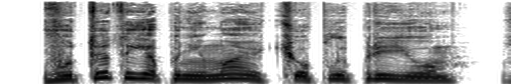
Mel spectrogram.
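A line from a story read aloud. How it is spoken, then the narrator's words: Sighing. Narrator (Russian): вздохнула Валькирия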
